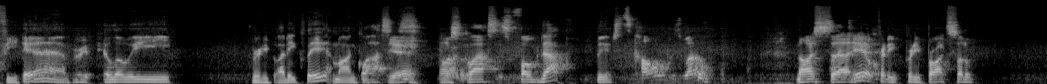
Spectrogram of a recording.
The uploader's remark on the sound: NOTE: This episode has poor sound quality due to a lack of technical skill on behalf of the hosts.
